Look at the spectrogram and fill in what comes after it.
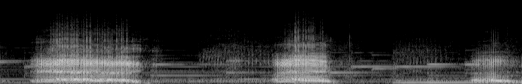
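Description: European bison bellowing three times, the first call the longest, over steady background music.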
